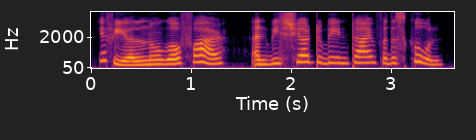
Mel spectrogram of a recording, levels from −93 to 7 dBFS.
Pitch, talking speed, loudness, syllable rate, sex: 275 Hz, 245 wpm, -16 LUFS, 4.8 syllables/s, female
